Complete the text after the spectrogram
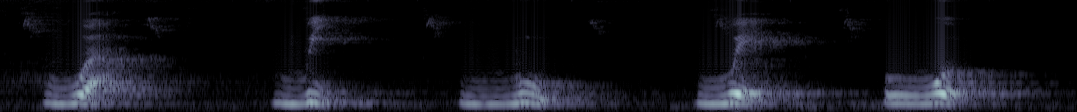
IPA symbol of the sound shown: w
